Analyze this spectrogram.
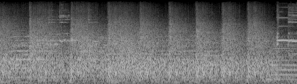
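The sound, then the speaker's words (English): Gunfire from guns emptied at Wonder Woman, with bullets ricocheting off her bracelets: a dense, continuous burst of rapid shots, loud throughout with no pauses. “She's moving her arms as fast as the bullets themselves, so they ricochet off her bracelets.”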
